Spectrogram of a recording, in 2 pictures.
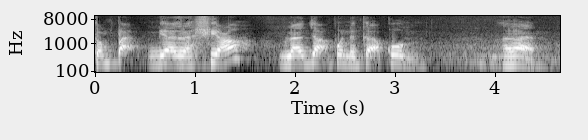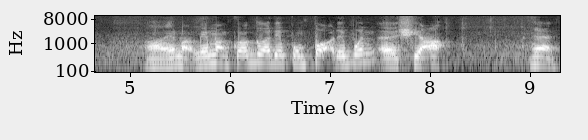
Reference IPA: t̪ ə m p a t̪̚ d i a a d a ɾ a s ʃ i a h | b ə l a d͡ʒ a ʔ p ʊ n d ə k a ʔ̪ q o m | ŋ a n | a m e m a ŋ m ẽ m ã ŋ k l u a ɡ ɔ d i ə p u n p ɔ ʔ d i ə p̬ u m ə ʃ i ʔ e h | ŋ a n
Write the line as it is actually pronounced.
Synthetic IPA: t̪ ə m p a t̪̚ d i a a d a l a h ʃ i a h | b ə l a d͡ʒ a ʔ p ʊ n d ə k a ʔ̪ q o m | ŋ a n | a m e m a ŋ m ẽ m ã ŋ k l u a ɡ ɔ d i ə p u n p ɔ ʔ d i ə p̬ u n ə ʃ i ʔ a h | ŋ a n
